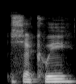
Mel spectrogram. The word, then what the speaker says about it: Siquet: So Hugo Siquet, I'm told is how you pronounce it.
